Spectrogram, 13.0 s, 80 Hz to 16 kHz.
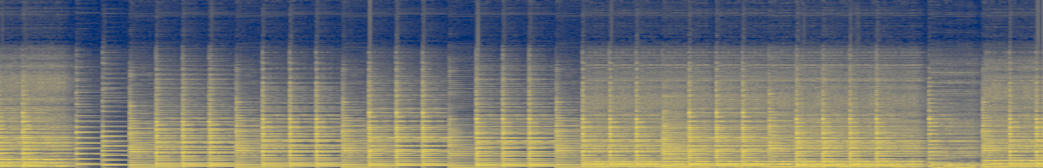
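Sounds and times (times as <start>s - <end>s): electric piano chords: 0.0s - 13.0s
bass line: 7.0s - 13.0s.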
